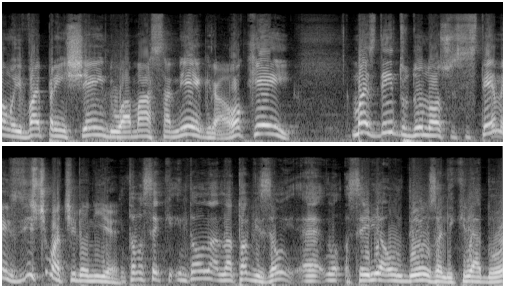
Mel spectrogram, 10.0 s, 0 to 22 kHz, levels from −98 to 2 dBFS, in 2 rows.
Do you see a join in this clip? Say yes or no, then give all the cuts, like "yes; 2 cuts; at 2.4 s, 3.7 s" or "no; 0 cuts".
no; 0 cuts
